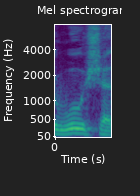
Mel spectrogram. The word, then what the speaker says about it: wuxia: Now, Hoodie says I never heard wuxia. That's a very gram spelling of it, bro. Wuxia is spelled w u x i a.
